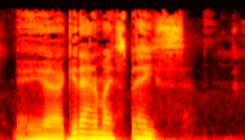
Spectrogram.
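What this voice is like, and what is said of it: Poor Mike Tyson impression. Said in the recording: “in your Mike Tyson voice ... That's the worst impression”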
